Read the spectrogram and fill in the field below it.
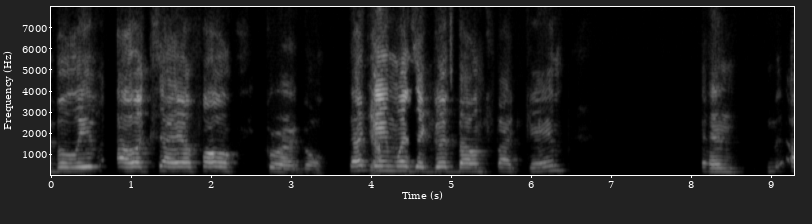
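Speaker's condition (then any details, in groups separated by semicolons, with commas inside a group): Cerebral palsy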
